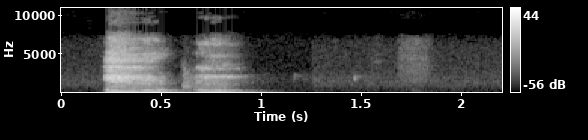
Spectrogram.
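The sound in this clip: Two rough, loud coughs in quick succession come from a man mid-conversation. Near-silence follows.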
